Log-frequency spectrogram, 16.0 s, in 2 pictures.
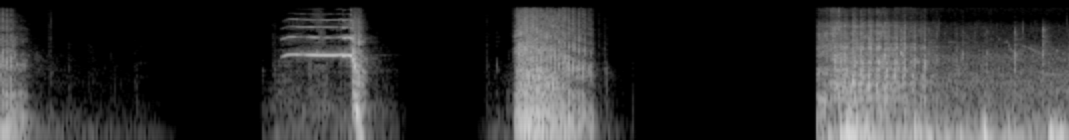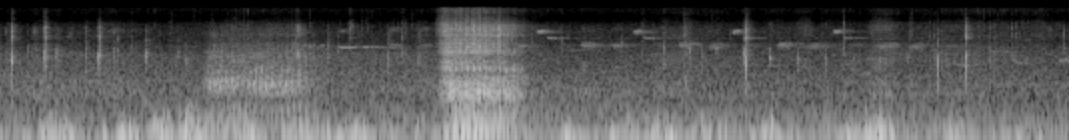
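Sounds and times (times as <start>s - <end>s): horses snorting: 6.2s - 7.1s, 9.4s - 10.6s, 11.2s - 12.2s
faint birds chirping: 6.9s - 16.0s.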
